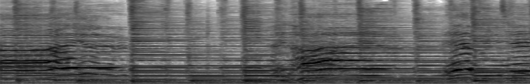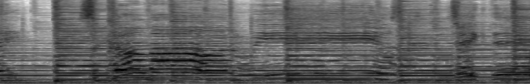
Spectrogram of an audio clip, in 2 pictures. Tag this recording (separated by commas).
Music, Male singing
